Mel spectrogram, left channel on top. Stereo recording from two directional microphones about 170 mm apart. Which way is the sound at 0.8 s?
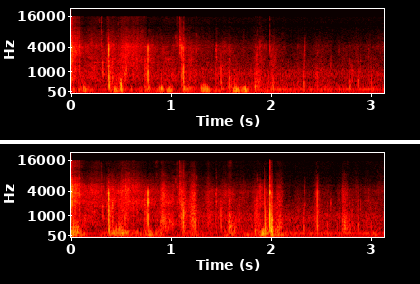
20° right (ahead or behind).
